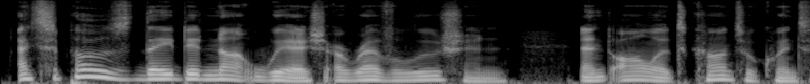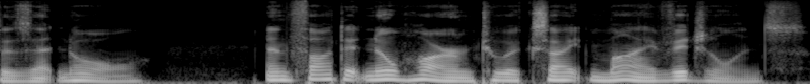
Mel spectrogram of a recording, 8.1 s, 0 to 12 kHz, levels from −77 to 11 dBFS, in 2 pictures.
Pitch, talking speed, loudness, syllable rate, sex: 110 Hz, 170 wpm, -18 LUFS, 5.1 syllables/s, male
